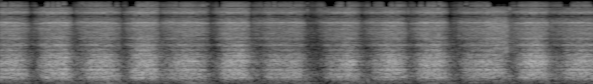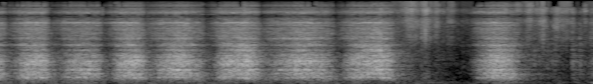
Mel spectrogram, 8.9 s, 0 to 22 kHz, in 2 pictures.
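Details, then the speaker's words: Predator 212 engine build: the flywheel is lapped onto the crankshaft taper with compound and no key fitted, giving a rhythmic rasping grind about three strokes a second as it is worked back and forth. This is normal lapping for a perfect mate. "Then we're gonna be spinning this. Make sure no key, don't put the key in yet. You should hear that nice grinding noise."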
